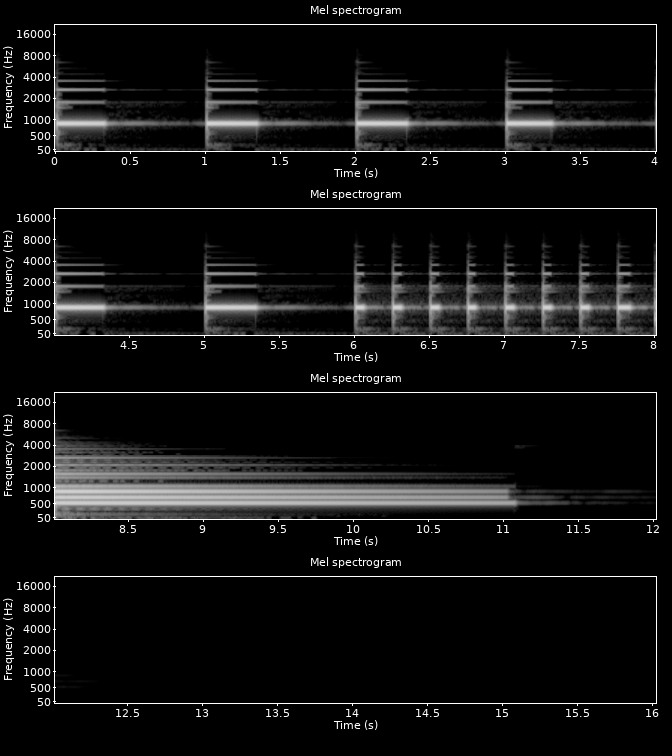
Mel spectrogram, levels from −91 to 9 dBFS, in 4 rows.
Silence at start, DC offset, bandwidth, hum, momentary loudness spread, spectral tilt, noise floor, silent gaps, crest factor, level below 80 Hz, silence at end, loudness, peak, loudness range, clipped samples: 0 s; under 0.1%; 3.9 kHz; none; 13 LU; -4.5 dB/octave; -89 dBFS; none; 18 dB; -68 dBFS; 4.95 s; -15 LUFS; 0 dBFS; 12 LU; under 0.1%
